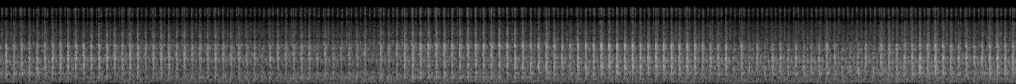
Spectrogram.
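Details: Hyundai Creta 1.6 idling with A/C off: sharp, very regular tapping about three times a second, felt pulsing by hand; it stops when the A/C is switched on, and the A/C stopped cooling at low rpm when the noise began. Source not yet pinned down.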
